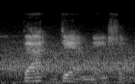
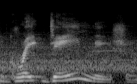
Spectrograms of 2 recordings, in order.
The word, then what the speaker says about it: Great Dane Nation: I was going to call it That Damn Nation, but I know I'm saying it wrong now. No, yeah, you're saying it like Who Dat Nation, like the Saints, but it's really Great Dane Nation.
